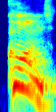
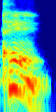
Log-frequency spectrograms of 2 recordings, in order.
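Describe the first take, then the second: First: The word ends with an audible S sound. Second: The word ends without any S sound.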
